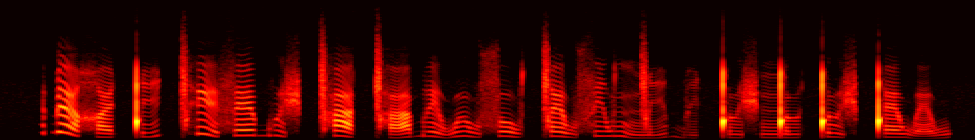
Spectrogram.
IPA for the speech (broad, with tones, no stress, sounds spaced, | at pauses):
ɗ ɛ˥˩ χ ɛ˩ ǃ i˩˥ ǀʰ e˥˩ s ɛ˥ b ɯ˥˩ ʃ ǀʰ a˥˩ ǀʰ a˩˥ b e˥˩ w ɯ˥˩ w s o˥˩ w ǀ ɛ˥˩ w s i˥ w ŋ͡ǀ i˩˥ b i˩ ǃ ɯ˧ ʃ ŋ͡ǃ ɯ˧ ǃ ɯ˥˩ ʃ ǃ ɛ˥ w ɛ˩˥ w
